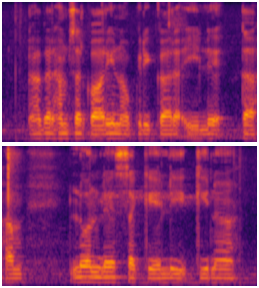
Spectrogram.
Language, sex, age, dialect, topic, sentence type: Magahi, female, 18-24, Western, banking, question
